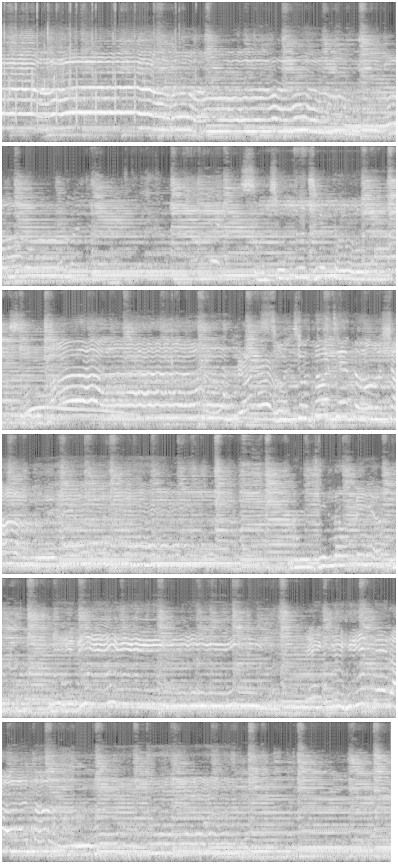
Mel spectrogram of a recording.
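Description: A man singing a slow, melodic song into a microphone, accompanied by an acoustic guitar.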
